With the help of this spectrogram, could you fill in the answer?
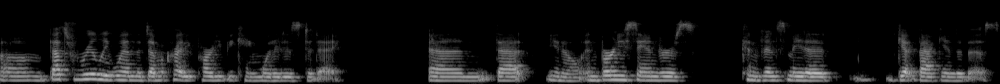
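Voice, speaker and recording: Her voice dark and mellow, a woman speaks at medium pitch and a moderate pace in a monotone, flat intonation. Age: 60s. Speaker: political candidate. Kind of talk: Q&A interview. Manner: conversational, with many fillers.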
